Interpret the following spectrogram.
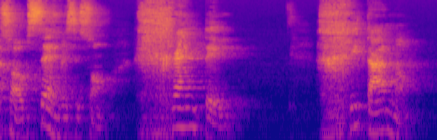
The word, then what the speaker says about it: gitano: Então tanto la Re como la Rota é esse som aqui de garganta arranhando a garganta, tá? Então vamos lá, olha só, observa esse som. Gente, gitano, jamón, jazmín, ok?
